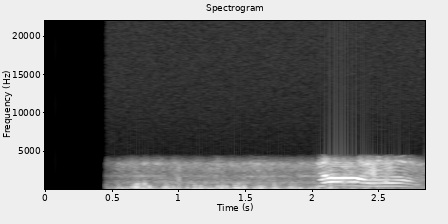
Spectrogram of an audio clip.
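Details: Goat caught arguing, the call coming after a stretch of rough, rumbling background noise: a short, wavering, tonal bleat near the end that dips and rises slightly before fading.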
